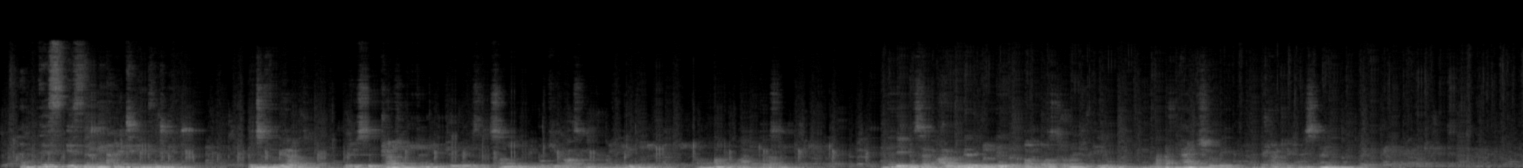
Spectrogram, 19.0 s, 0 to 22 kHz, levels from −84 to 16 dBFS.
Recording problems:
off-mic speech; far
room echo; noticeable; dies away in 0.9 s
chatter from many people; noticeable; throughout; 15 dB below the speech
choppy; very; 16% of the speech affected

